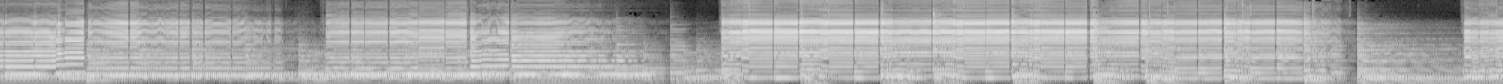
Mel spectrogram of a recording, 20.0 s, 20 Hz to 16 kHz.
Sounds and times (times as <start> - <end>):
Electric piano: 0.0 - 20.0.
